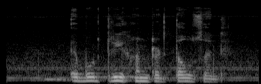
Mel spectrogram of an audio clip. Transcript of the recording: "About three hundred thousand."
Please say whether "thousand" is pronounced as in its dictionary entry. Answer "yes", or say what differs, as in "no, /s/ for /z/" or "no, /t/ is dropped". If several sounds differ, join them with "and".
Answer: no, /t/ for /θ/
